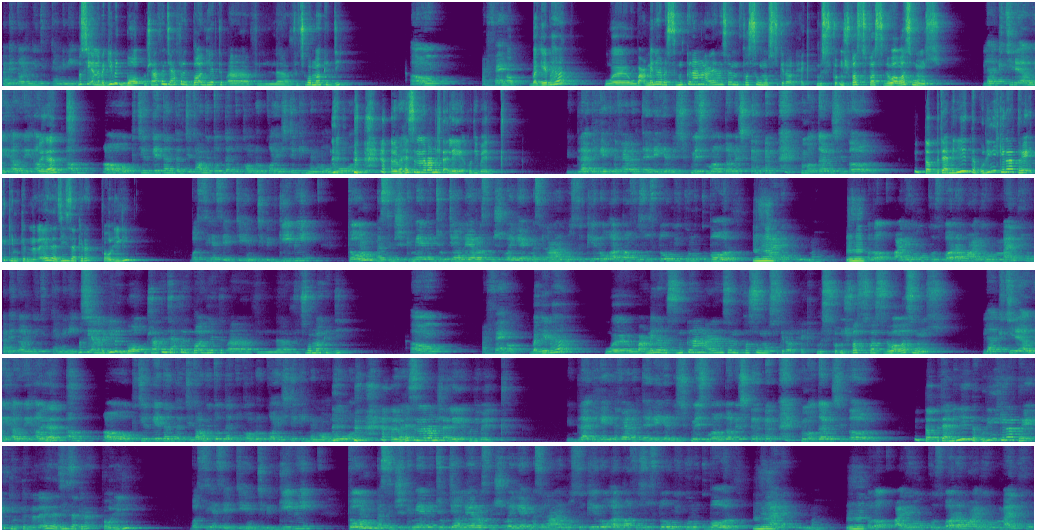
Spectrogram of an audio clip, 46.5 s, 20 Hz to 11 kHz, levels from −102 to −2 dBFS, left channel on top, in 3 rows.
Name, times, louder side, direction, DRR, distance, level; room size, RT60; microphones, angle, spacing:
voice 1, 0.0-1.1 6.1-6.5 7.2-7.6 14.7-16.7 17.0-20.8 24.0-28.6 33.8-35.6 36.2-42.0 42.4-43.2 44.0-46.4, equal, 10° left, -8 dB, 3.0 m, -38 dB
voice 2, 1.1-5.1 7.6-8.5 9.0-14.0 16.0-16.3 20.4-22.8 29.2-32.9 42.2-42.6 43.6-44.0, left 5 dB, 80° left, 9 dB, 0.5 m, -31 dB
7.6 x 4.2 x 5.3 m, 0.85 s
head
